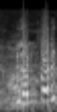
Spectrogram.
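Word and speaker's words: plumber: हो सकता है सर उसको खुद ही नहीं पता कि बी साइलेंट है।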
